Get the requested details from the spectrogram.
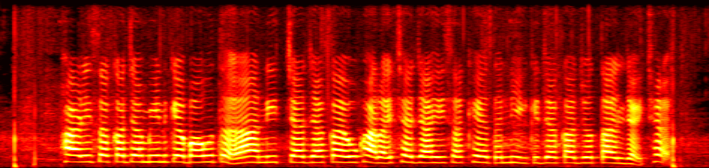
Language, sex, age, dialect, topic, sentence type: Maithili, female, 60-100, Bajjika, agriculture, statement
